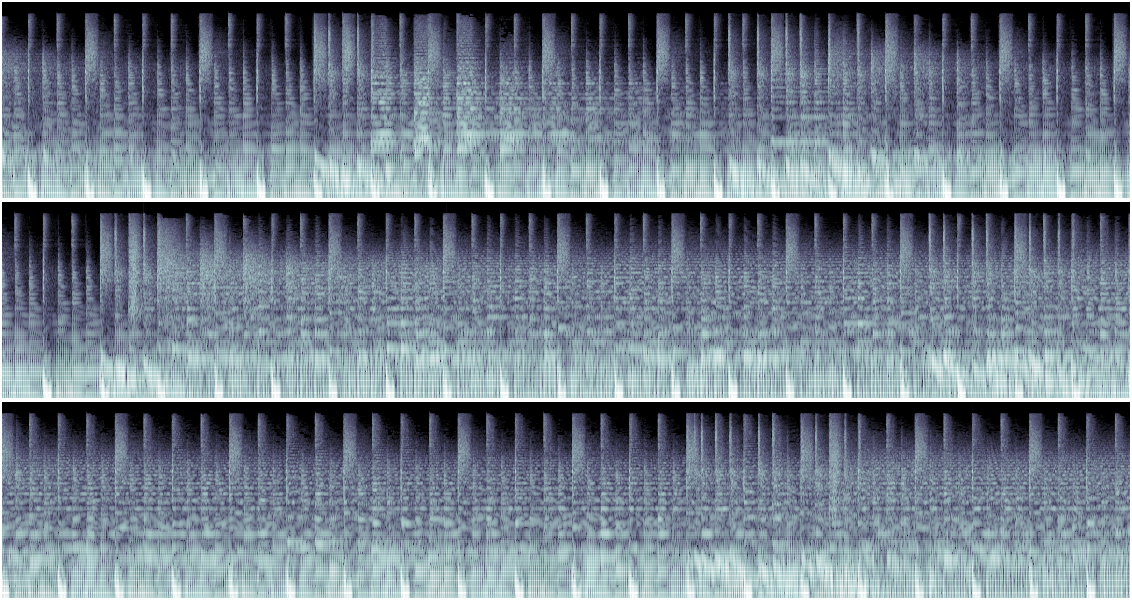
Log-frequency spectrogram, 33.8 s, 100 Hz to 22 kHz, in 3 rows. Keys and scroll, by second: 1.1 ctrl+z, 7.5 ctrl+z, 9.4 ctrl+z, 14.3 ctrl+z, 24.2 space, 25.1 space, 25.8 space, 28.5 ctrl+z, 29.1 space, 29.7 ctrl+z, 32.0 ctrl+z.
